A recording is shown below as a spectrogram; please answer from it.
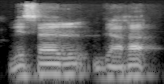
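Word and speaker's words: visargaḥ: It is pronounced as Visargaha.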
